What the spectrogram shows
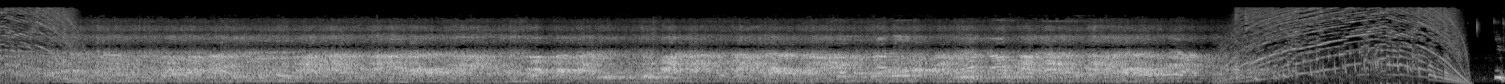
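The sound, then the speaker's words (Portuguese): A huge stadium crowd of São Paulo football supporters sings the chant "Sobrou para mim o bagaço da laranja" together, loud and continuous with a dense roar of many voices, until it cuts off near the end and gives way to a brief swooping, warbling sweep. “a torcida do São Paulo canta Sobrou para mim o bagaço da laranja.”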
